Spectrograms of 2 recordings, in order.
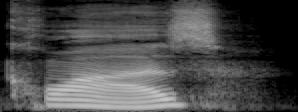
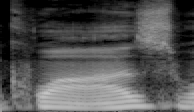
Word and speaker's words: QQAAZZ: Department of Justice announced yesterday that it had indicted 14 members of Quaz. We're just going to go with that pronunciation since it's spelled Q-Q-A-A-Z-Z, so your guess is as good as mine.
